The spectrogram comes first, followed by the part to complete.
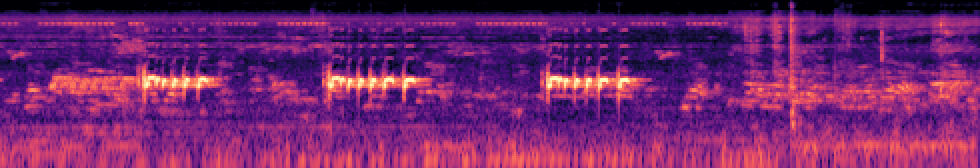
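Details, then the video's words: Local zebra dove singing vigorously, recording meant as a lure: three clear phrases of rapid stuttering coos, each about a second long and spaced roughly two seconds apart, with faint high insect-like whine and a soft low hum behind. "Perkutut lokal gacor sangat jernih suara terbaik buat pancingan"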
